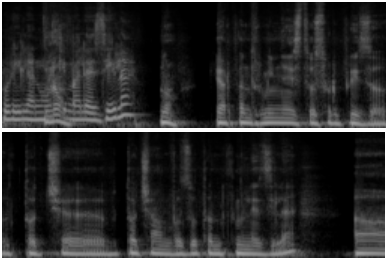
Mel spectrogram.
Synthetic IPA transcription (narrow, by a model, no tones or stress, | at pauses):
uɾile̞ɨnulnut̪ime̞le̞zile̞nukʲarpent̪ɾumine̞je̞st̪eo̞surpɾizə̰t̪o̞t̪̚t͡ʃet̪o̞t̪̚t͡ʃe̞amvəzut̪ɨnult̪imele̞zilʔe̞̰ | ə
